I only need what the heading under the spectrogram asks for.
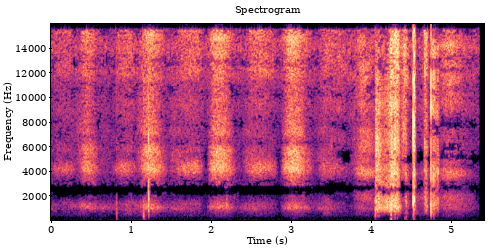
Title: Newborn snoring that'll make you smile...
